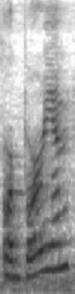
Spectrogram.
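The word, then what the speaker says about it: Erborian: wait to try it the brand is called uh e-r-b-o-r-i-a-n i gonna pronounce it or borean they're saying it is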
